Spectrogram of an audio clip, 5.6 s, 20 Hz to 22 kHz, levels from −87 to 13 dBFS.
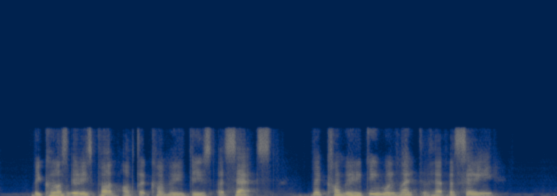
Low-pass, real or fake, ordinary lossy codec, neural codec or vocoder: none; fake; none; codec, 16 kHz, 1 kbps, FreqCodec, smaller model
